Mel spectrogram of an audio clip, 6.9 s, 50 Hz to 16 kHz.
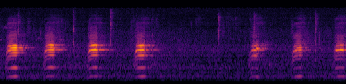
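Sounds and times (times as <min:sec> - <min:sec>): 
light background noise: 0:00.0 - 0:06.9
mallard giving loud nasal quacks: 0:00.1 - 0:03.2, 0:05.0 - 0:06.9.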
